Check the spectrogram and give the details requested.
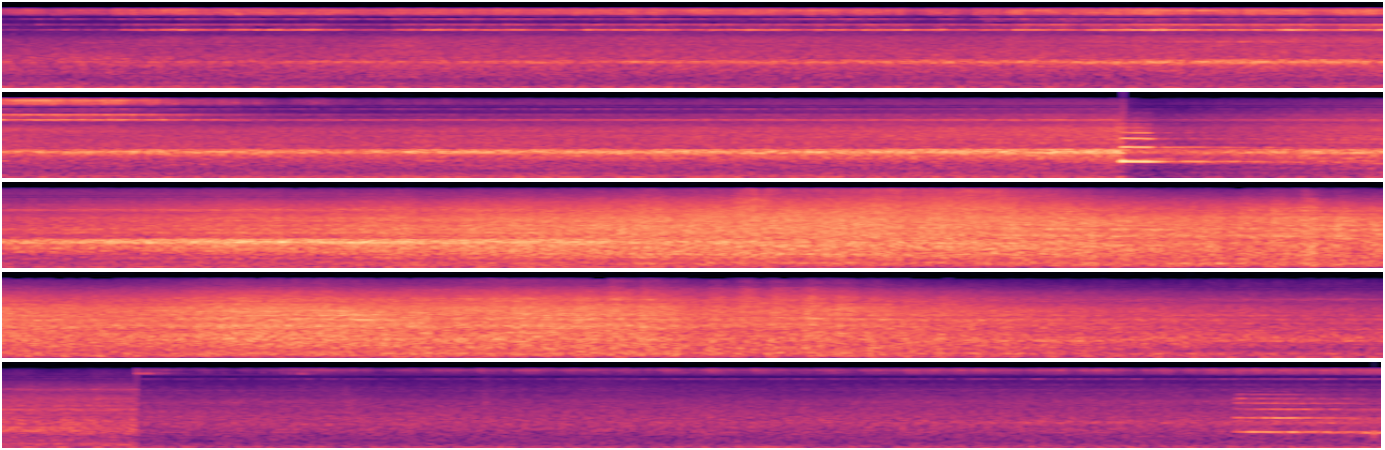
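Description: Passenger train passing through a station at speed. A steady high whine grows as it approaches, then comes the loud rush and rattle of wheels and coaches for about eight seconds midway, which falls away suddenly about three quarters of the way through.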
